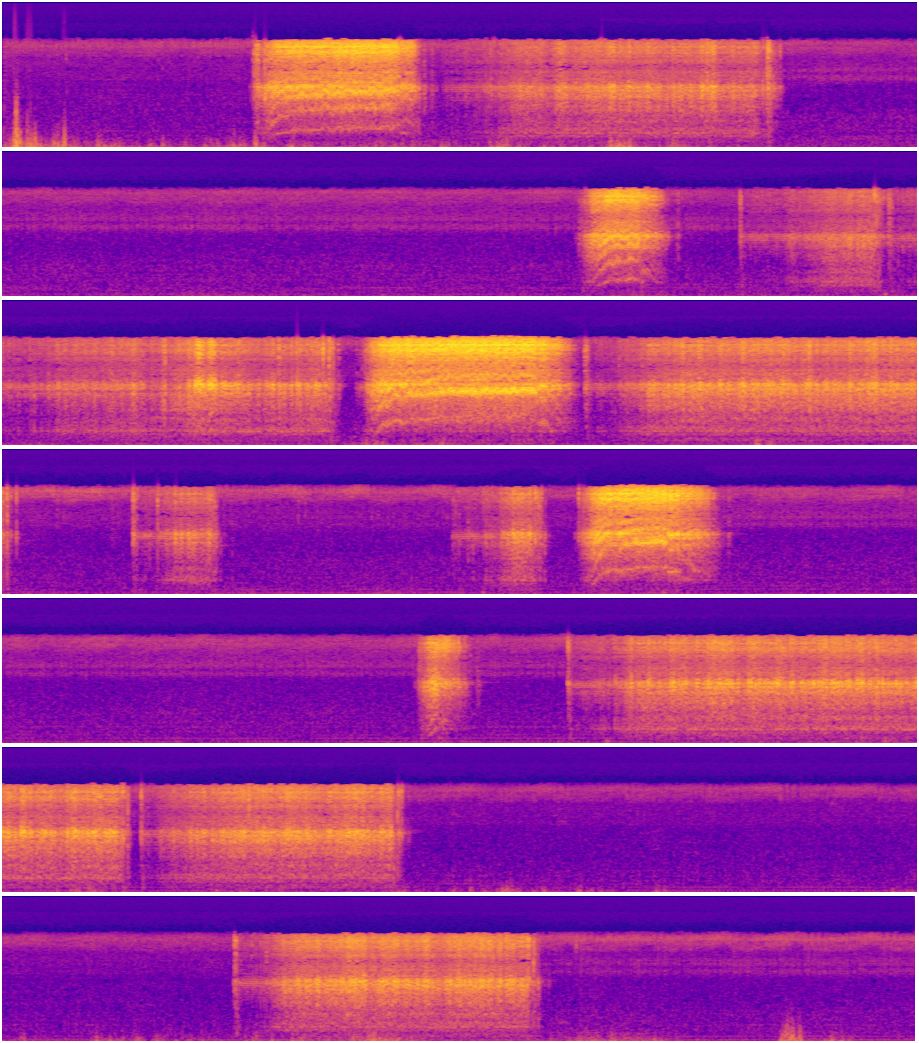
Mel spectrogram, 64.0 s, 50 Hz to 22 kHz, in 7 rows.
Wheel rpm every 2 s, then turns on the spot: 0, 90, 30, 20, 0, 0, 0, 30, 10, 20, 40, 150, 30, 30, 0, 0, 70, 20, 0, 0, 0, 30, 50, 30, 30, 0, 0, 0, 10, 40, 0, 0.
4-8 18-20 24-28 42-50 56-60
